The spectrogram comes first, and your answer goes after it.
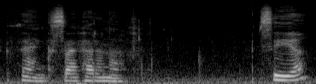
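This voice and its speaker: A woman's voice: lowish voice, takes it slowly, dark tone, low-quality recording. A woman acting in a radio drama as a cool, sullen nineteen-year-old stepdaughter, curt and offhand.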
